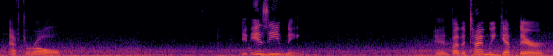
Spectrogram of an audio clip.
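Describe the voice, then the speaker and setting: A woman's voice: a little high, noisy background. A woman voicing a polite, chatty female cat-folk adventurer in improvised fantasy game roleplay, referring to herself in the third person. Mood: casual, friendly. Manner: speaks of self in third person. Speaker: roleplay streamer.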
